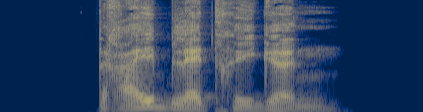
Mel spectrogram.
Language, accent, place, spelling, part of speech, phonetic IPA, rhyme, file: German, Germany, Berlin, dreiblättrigen, adjective, [ˈdʁaɪ̯ˌblɛtʁɪɡn̩], -aɪ̯blɛtʁɪɡn̩, De-dreiblättrigen.ogg
- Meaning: inflection of dreiblättrig: 1. strong genitive masculine/neuter singular 2. weak/mixed genitive/dative all-gender singular 3. strong/weak/mixed accusative masculine singular 4. strong dative plural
